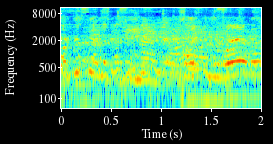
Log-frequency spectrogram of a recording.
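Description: People talking: a voice over the chatter of a crowd in a busy room.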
